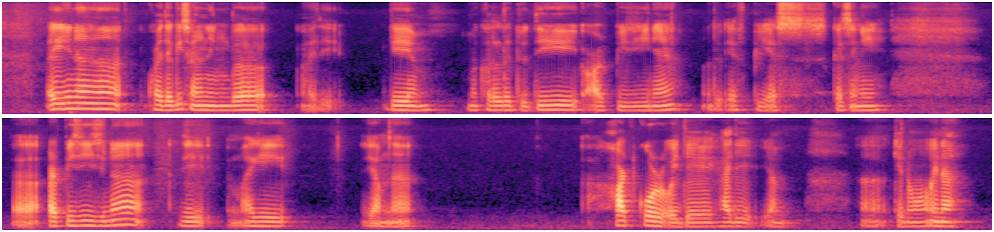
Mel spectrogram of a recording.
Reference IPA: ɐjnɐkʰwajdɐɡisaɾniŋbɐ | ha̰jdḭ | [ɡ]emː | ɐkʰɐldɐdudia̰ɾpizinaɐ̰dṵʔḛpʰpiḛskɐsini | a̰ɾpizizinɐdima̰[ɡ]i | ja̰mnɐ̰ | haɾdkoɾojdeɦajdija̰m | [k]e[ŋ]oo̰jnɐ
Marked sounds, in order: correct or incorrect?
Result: correct, correct, correct, incorrect

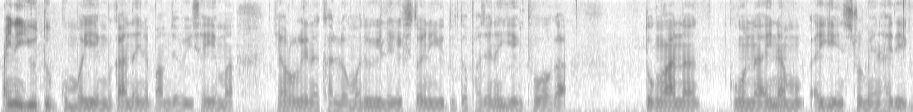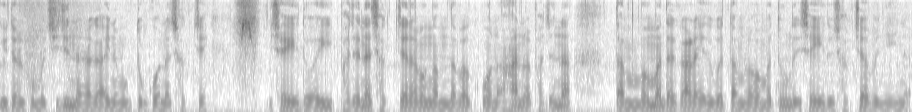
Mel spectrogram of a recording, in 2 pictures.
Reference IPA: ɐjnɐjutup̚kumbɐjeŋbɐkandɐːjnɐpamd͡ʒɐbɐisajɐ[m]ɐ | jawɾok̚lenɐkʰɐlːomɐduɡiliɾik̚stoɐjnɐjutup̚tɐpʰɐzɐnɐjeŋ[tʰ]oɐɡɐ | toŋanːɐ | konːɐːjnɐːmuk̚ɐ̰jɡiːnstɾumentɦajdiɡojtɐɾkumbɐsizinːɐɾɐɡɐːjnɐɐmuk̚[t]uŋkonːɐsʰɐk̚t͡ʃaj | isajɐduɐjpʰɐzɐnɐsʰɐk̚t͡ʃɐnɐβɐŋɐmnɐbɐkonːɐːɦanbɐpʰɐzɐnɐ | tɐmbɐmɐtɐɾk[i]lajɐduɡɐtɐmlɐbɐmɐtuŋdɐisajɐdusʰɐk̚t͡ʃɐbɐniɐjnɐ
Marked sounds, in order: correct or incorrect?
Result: correct, correct, correct, incorrect

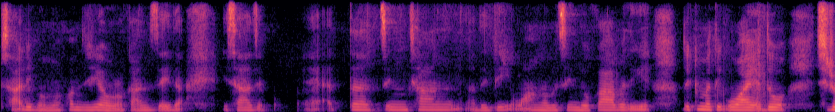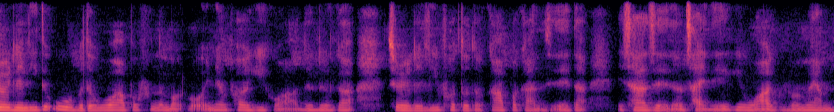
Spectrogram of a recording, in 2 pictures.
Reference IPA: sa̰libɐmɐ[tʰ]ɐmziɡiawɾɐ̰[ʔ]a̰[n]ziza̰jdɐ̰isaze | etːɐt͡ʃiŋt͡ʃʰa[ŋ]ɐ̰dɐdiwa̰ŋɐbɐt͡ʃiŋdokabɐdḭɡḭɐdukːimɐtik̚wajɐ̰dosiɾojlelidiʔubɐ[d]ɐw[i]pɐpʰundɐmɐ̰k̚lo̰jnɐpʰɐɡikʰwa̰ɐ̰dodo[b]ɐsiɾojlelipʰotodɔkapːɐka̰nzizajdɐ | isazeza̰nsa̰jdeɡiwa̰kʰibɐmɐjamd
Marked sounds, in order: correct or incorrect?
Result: incorrect, incorrect, correct, correct, correct, incorrect, incorrect

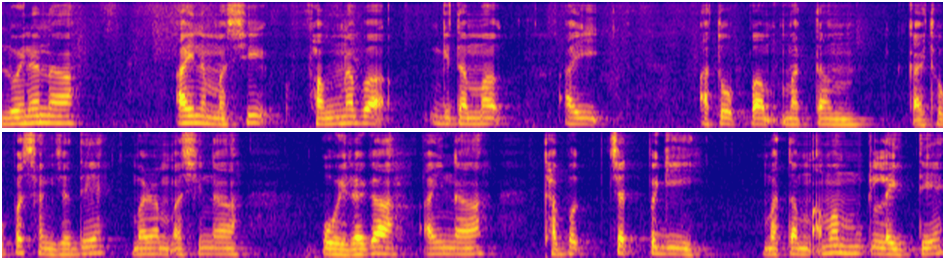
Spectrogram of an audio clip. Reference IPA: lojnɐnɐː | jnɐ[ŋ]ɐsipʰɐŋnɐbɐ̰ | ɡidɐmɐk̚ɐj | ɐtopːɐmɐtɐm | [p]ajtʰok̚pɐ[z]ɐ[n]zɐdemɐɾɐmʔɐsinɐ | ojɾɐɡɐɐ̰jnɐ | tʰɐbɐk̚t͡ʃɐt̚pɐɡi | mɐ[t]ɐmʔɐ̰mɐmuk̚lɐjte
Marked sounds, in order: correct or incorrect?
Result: incorrect, incorrect, incorrect, incorrect, correct

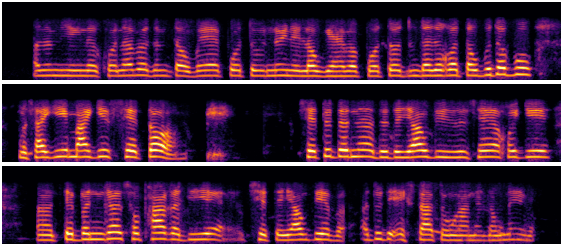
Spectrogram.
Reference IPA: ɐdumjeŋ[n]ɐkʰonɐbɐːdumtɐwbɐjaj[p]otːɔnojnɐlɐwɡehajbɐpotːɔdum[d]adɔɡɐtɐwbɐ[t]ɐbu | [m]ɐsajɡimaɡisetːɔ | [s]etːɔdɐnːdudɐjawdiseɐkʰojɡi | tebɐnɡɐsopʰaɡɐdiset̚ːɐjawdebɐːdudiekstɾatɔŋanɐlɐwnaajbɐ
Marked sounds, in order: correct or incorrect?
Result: correct, correct, correct, incorrect, incorrect, correct

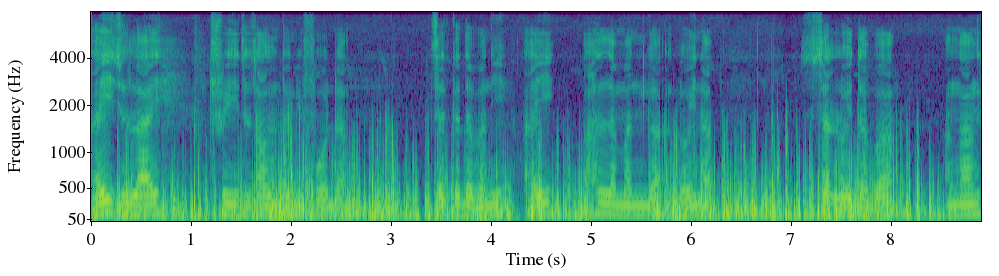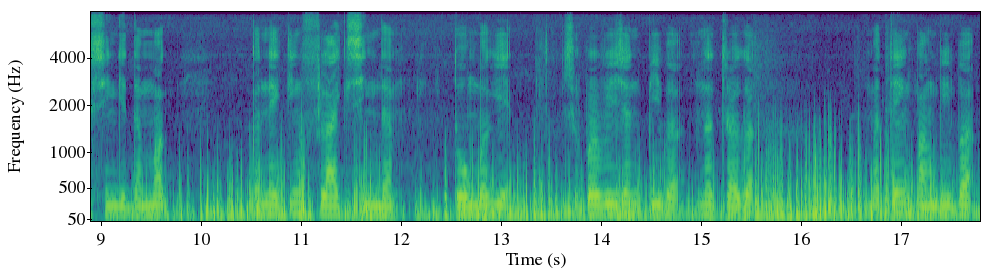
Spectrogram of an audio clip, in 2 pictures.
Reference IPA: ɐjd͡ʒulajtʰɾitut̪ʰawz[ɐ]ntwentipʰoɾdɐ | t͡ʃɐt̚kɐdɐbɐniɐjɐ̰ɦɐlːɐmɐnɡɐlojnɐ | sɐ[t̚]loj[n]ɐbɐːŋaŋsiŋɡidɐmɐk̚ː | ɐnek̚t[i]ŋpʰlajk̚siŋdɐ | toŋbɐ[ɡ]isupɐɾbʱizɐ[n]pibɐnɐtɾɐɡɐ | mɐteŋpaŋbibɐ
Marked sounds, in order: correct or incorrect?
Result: correct, correct, incorrect, correct, correct, correct

